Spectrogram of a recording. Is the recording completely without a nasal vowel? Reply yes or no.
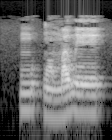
no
